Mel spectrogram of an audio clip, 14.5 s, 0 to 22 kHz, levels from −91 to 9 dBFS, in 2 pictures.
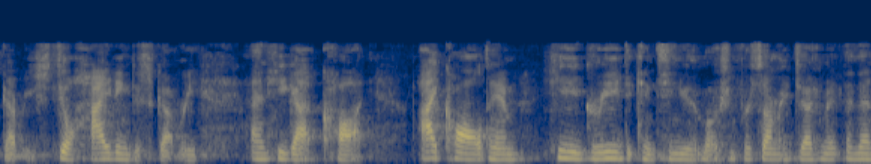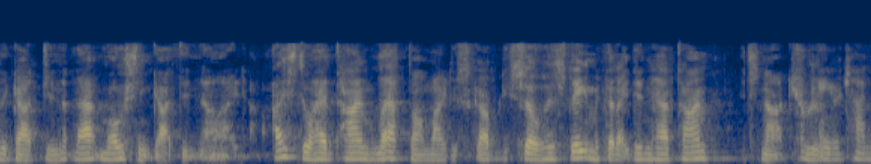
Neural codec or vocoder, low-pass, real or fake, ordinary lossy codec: vocoder, 22.05 kHz, 80 mel bands, HiFi-GAN; 7.2 kHz; fake; AAC, 32 kbps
